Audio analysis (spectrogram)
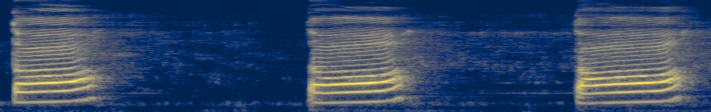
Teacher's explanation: تو اور تا کی ادائیگی میں ہونٹ پھیلتے ہیں، تو کی ادائیگی میں تالو کی طرف زبان بلند ہوتی ہے پچھلا حصہ، تو تو کی ادائیگی پور ہو جاتی ہے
